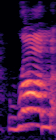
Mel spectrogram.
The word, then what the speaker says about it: Rum: yeah and then unfortunately rum who apparently her name is pronounced like ram but for some reason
